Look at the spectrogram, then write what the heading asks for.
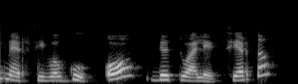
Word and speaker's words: eau de toilette: O de toilette, ¿cierto? Porque dijimos que EAU se pronuncia como O, ¿cierto? O, de, toi, wa, ¿cierto? Toi, le, ¿cierto? O du toilette. No pronuncio ni la T.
